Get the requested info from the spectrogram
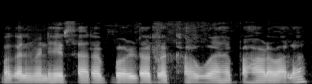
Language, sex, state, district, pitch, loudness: Hindi, male, Jharkhand, Deoghar, 100 Hz, -17 LUFS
